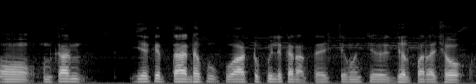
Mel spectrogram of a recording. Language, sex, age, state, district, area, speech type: Santali, male, 45-60, Jharkhand, Bokaro, rural, spontaneous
